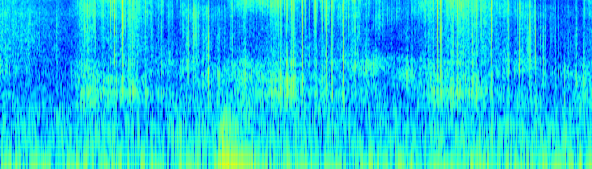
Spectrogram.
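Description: Long acrylic nails scratch and rake through the hair of a brown wig near the parting, the wig sitting on a mannequin head resting on a pink cushion. The result is a quiet, bright, crackly rustling with sharp ticks and crinkles scattered throughout.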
